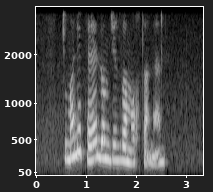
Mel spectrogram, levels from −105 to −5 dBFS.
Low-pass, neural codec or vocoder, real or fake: 3.6 kHz; none; real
